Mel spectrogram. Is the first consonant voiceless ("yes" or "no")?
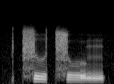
yes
